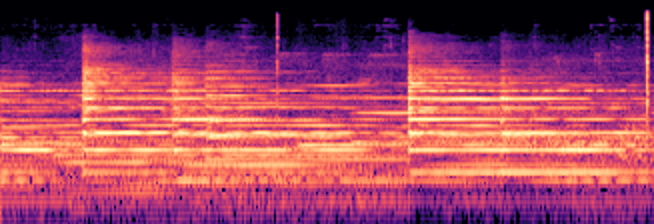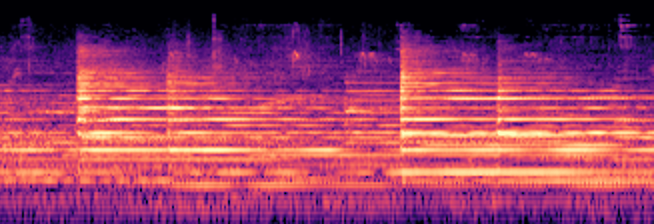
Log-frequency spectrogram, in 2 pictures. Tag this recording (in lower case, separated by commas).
church bell, church bell ringing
